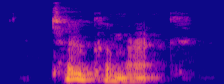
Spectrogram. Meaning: A torus-shaped chamber used in nuclear fusion research in which plasma is magnetically confined
- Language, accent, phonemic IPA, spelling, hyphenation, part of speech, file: English, Southern England, /ˈtəʊkəmæk/, tokamak, to‧ka‧mak, noun, LL-Q1860 (eng)-tokamak.wav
